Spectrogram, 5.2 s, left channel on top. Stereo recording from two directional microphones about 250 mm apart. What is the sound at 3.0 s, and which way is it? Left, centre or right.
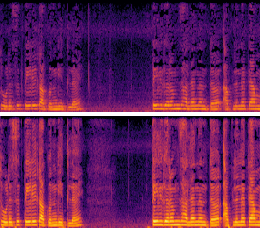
A woman's voice, right.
